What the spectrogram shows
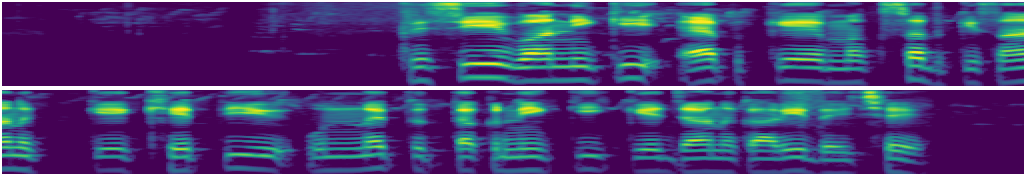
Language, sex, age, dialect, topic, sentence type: Maithili, male, 31-35, Eastern / Thethi, agriculture, statement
